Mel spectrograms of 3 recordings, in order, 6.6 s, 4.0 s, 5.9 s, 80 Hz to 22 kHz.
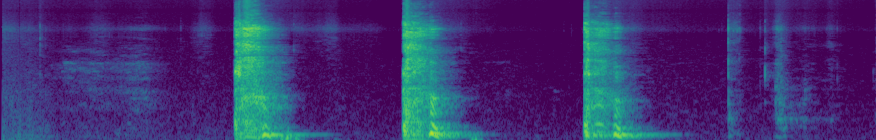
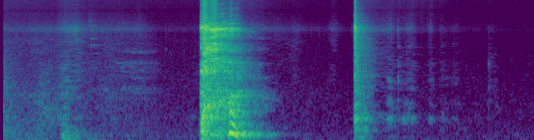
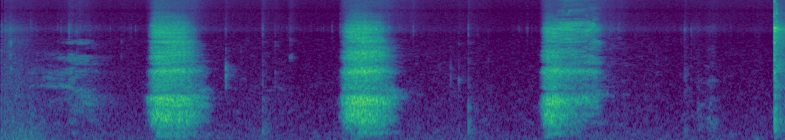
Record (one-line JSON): {"three_cough_length": "6.6 s", "three_cough_amplitude": 32768, "three_cough_signal_mean_std_ratio": 0.31, "cough_length": "4.0 s", "cough_amplitude": 32768, "cough_signal_mean_std_ratio": 0.26, "exhalation_length": "5.9 s", "exhalation_amplitude": 32768, "exhalation_signal_mean_std_ratio": 0.36, "survey_phase": "beta (2021-08-13 to 2022-03-07)", "age": "65+", "gender": "Female", "wearing_mask": "No", "symptom_none": true, "smoker_status": "Never smoked", "respiratory_condition_asthma": false, "respiratory_condition_other": false, "recruitment_source": "REACT", "submission_delay": "2 days", "covid_test_result": "Negative", "covid_test_method": "RT-qPCR"}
